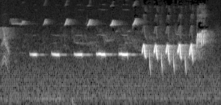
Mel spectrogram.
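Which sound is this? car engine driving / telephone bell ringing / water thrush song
water thrush song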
